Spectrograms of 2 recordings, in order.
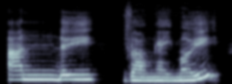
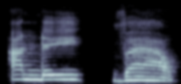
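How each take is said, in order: First: Very slow, rising "mấy"; teacher's slow question; slow model sentence. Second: A deliberately broken-off "Anh đi vào"; teacher's cut-off wrong version; mock wrong take. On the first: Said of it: "그럼 어떻게 해야 될까요?". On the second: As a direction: show the wrong stop after "vào". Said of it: "vào 아니고". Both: Shown as a demonstration.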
